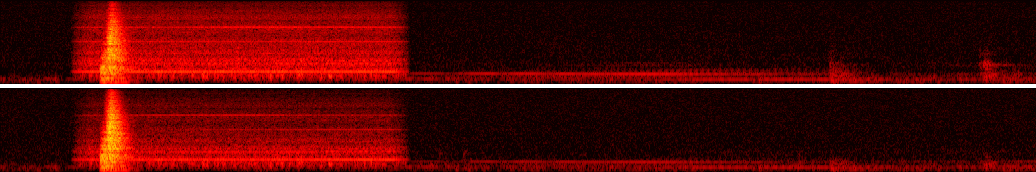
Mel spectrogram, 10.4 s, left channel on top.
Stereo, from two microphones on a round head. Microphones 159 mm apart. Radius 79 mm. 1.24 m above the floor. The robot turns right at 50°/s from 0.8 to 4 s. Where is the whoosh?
40° right (ahead or behind), 1.0 m; by 1.3 s 35° right (ahead or behind), 1.0 m.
